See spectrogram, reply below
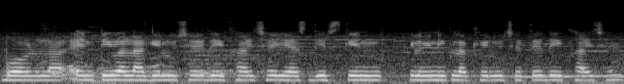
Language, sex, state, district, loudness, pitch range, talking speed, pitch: Gujarati, female, Gujarat, Gandhinagar, -15 LUFS, 200-205 Hz, 105 wpm, 200 Hz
